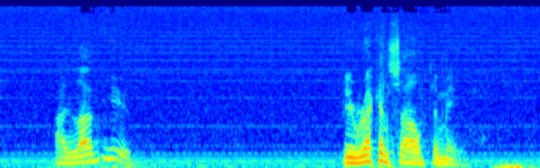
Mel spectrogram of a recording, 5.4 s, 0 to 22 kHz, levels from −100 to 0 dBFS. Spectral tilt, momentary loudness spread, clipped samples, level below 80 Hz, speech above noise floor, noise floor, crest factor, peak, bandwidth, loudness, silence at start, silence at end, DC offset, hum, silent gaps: -7.5 dB/octave; 27 LU; under 0.1%; -50 dBFS; 25 dB; -57 dBFS; 20 dB; -16 dBFS; 19 kHz; -33 LUFS; 0 s; 0.05 s; under 0.1%; 60 Hz at -60 dBFS; none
